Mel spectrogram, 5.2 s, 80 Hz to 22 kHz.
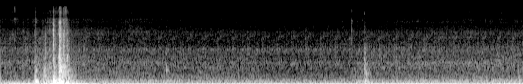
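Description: A 1972 Mercedes-Benz 280SE's 2.8-litre six-cylinder engine idling steadily, heard from inside the cabin. A single sharp knock comes about half a second in, and a faint click follows near the end.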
